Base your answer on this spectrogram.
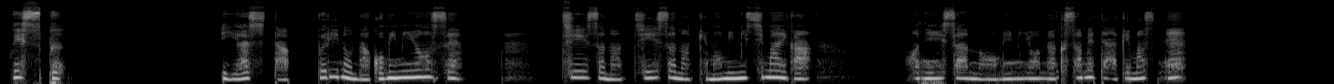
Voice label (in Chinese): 標題朗讀; ハイレゾ×KU100バイノーラル; 幻想天国・和耳旅館; 小さな妖狐姉妹による、甘やかしセラピー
